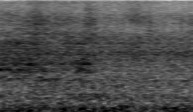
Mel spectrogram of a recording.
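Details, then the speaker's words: Second-generation Renault Logan that knocked on pull-away and braking, now driving out of the garage after replacing the worn left gearbox mount: smooth low drivetrain rumble, no knocks or clunks; the mount holds firmly. "Ну вот друзья Всё собрал поехал выехал с гаража вроде бы всё так нормально ничего сейчас не"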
